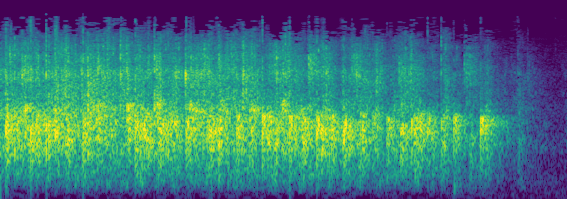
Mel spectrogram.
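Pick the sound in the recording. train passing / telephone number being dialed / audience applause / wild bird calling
audience applause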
